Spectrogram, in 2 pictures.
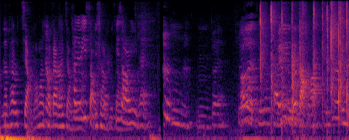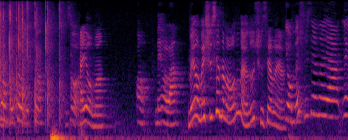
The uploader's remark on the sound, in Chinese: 本期因收音设备开小差，音质或有些许瑕疵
